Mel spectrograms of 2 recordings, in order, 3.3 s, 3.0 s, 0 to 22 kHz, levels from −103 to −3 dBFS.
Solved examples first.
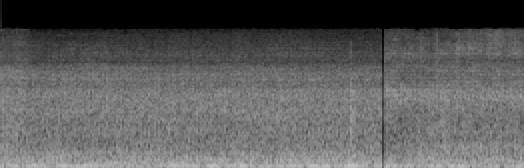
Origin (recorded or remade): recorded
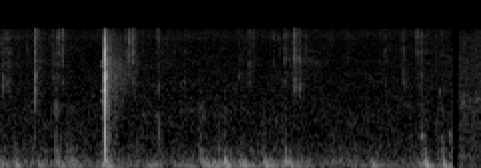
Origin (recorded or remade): recorded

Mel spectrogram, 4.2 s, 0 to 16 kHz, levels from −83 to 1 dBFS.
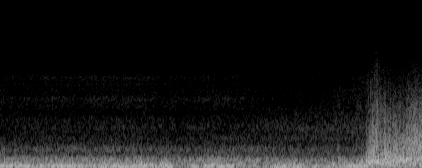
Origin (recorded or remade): recorded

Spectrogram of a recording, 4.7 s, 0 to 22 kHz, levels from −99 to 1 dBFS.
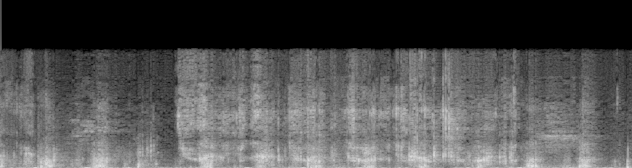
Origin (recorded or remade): recorded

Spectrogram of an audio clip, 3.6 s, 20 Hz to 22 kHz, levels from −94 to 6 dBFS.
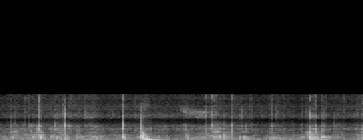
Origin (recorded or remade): remade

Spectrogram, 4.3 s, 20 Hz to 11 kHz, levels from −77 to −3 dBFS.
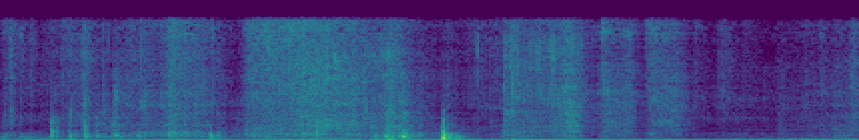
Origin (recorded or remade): remade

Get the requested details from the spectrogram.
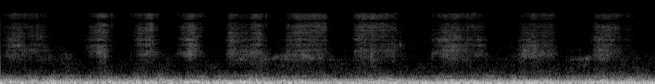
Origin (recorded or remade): remade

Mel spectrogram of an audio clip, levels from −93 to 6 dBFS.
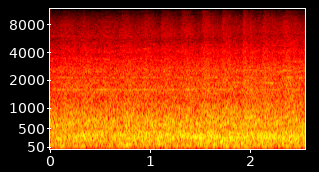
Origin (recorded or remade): recorded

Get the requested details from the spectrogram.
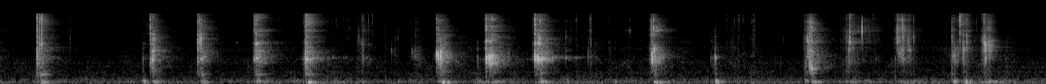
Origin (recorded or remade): remade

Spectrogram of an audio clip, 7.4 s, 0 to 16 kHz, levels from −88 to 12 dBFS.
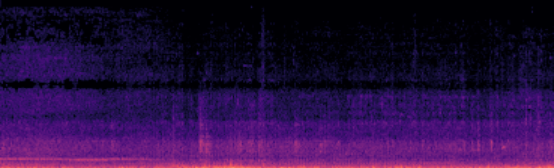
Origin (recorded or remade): recorded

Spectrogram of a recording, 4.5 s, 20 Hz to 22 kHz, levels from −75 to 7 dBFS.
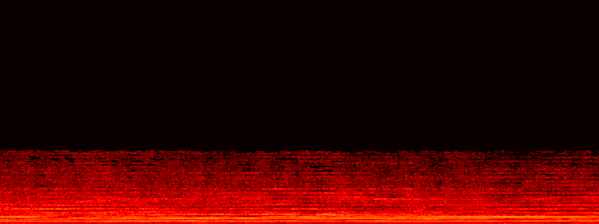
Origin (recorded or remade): remade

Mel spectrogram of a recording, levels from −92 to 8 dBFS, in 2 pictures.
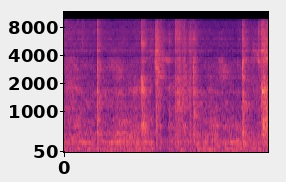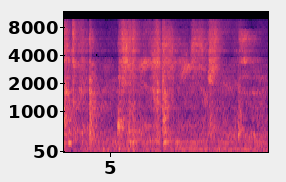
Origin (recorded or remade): remade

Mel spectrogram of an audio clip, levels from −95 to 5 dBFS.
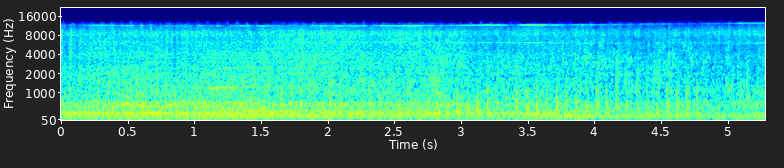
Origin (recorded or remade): recorded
